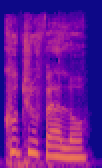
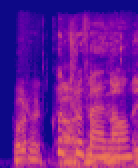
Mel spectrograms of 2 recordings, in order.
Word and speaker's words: Cutrufello: Yeah, how do you pronounce this? Cutrufello? – Cutrufello. Cutrufello. – Yeah, but L. – Right, yeah, it's Italian.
